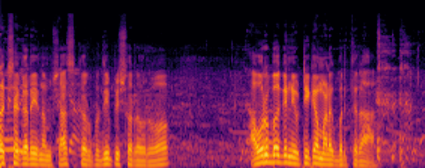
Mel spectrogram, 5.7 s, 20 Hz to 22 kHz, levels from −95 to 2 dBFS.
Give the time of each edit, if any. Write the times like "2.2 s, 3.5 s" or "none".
none

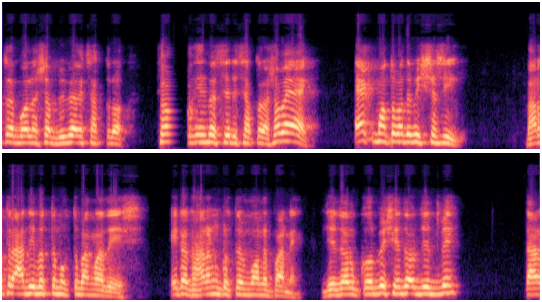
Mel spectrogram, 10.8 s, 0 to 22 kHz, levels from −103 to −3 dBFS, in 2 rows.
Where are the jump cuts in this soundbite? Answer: none

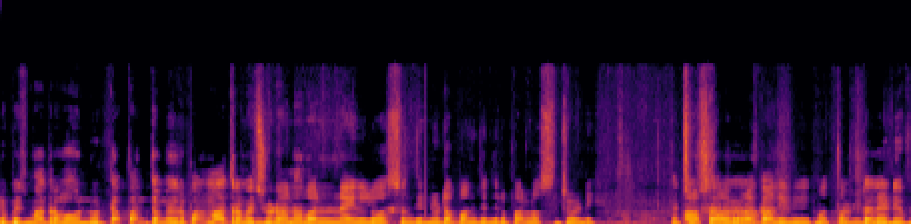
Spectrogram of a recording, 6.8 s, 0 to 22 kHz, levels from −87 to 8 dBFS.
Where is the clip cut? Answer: none

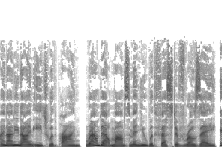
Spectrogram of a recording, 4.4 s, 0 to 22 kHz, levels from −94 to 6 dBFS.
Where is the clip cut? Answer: none

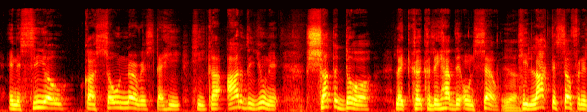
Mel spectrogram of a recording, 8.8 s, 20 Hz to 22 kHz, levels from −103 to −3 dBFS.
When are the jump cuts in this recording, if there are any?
none

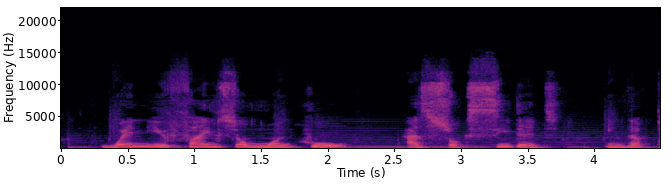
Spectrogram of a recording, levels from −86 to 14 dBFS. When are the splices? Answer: none

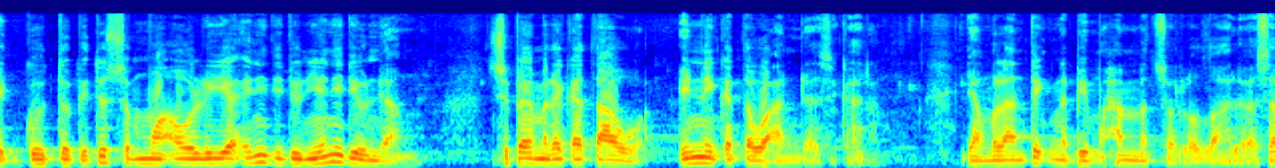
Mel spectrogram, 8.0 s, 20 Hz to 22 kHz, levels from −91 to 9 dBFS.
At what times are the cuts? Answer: none

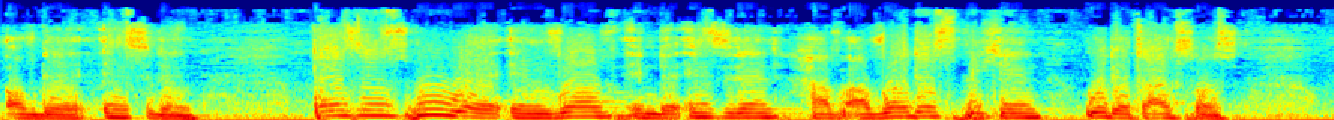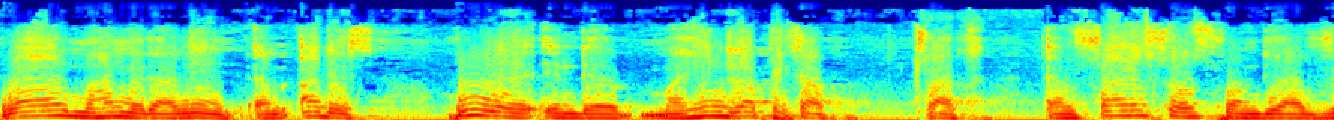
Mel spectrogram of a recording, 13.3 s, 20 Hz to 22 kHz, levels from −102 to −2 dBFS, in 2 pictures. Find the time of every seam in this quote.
none

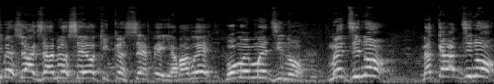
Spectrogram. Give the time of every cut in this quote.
2.2 s, 3.2 s

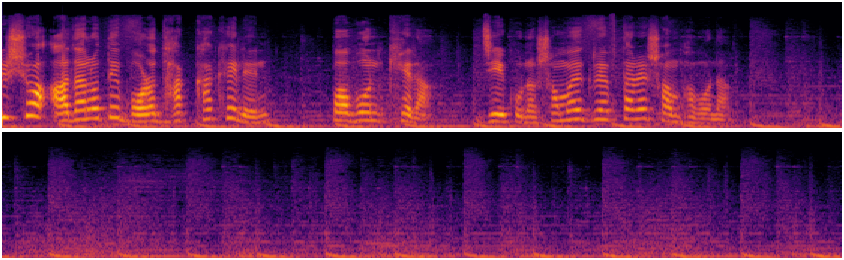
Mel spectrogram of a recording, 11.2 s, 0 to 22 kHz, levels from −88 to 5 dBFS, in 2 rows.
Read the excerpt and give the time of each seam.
none

